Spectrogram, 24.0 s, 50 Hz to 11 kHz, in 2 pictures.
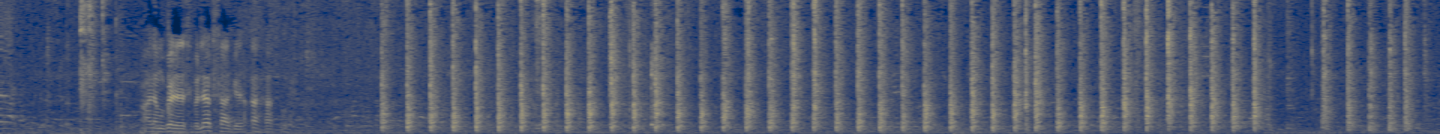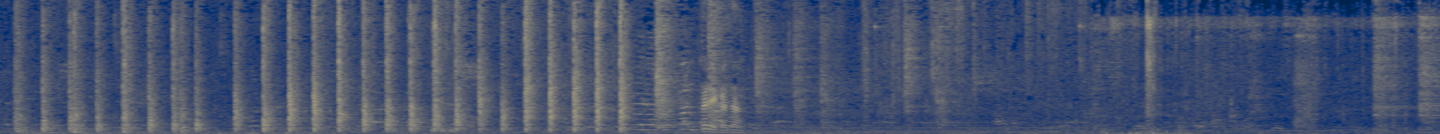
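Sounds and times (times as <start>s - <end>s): rapid hammer strikes: 3.2s - 17.6s.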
